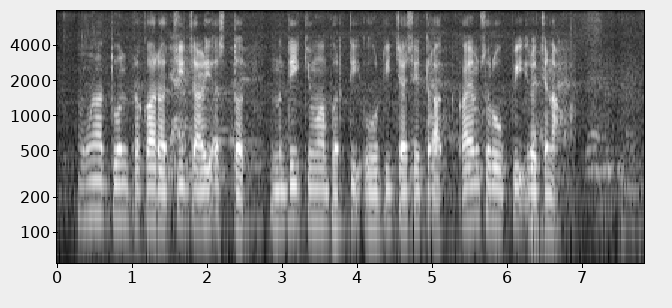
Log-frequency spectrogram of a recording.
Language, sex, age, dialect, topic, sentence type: Marathi, male, 25-30, Southern Konkan, agriculture, statement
